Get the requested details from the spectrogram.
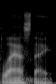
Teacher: last night often loses the hard T on last, so it sounds more like last night.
